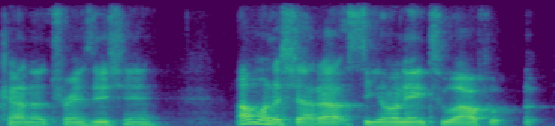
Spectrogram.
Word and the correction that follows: Taufo: who I always butcher that. John, help me here. – Taufo. – Taufo. I'm about to say Tuafo.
